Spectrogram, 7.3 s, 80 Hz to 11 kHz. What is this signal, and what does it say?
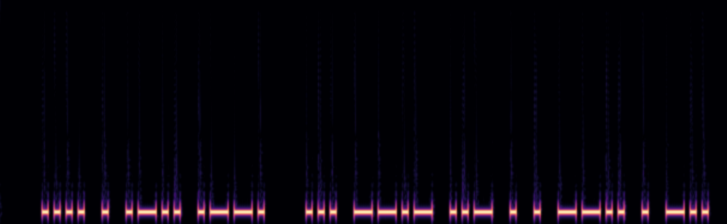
Morse code, heard as a keyed tone, about 21 wpm, 700 Hz. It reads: HELP SQUEEZED
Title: Pangram Challenge v2 - 20wpm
